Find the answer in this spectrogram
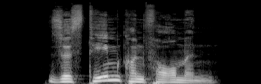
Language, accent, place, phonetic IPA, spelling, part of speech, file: German, Germany, Berlin, [zʏsˈteːmkɔnˌfɔʁmən], systemkonformen, adjective, De-systemkonformen.ogg
- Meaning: inflection of systemkonform: 1. strong genitive masculine/neuter singular 2. weak/mixed genitive/dative all-gender singular 3. strong/weak/mixed accusative masculine singular 4. strong dative plural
